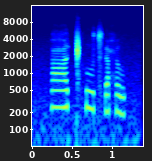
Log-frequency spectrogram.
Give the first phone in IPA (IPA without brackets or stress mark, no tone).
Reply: ʕ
